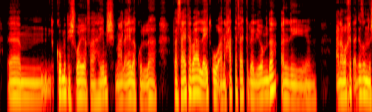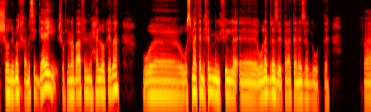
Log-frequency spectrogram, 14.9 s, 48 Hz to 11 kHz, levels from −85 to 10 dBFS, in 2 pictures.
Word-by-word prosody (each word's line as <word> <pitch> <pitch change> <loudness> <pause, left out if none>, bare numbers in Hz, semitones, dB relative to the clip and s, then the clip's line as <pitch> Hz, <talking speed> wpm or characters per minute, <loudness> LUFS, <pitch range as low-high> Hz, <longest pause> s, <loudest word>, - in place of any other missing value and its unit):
آمم 105 -1 -3 0.2
comedy 120 -2 +2
شوية 110 +1 +1
فهيمشي 100 +3 -2
مع 95 - -4
العيلة 100 +2 0
كلّها، 100 +2 -5 0.3
فساعتها 115 +3 +1
بقى 125 0 +4
لقيته 110 0 +1
أنا 95 0 -3
حتى 120 +4 -4
فاكر 115 -1 -3
اليوم 105 +3 0
ده، 140 +7 +2
قال 105 - -2
لي: 90 -2 -4 0.5
"أنا 105 +3 0
واخد 115 +4 0
اجازة 115 +1 -1
من 110 - +3
الشُغل 115 +3 +2
يوم 115 - +1
الخميس 115 -1 0
الجاي 140 +5 +3
شوف 110 0 -8
لنا 115 +1 +1
بقى 120 +1 +3
فيلم 120 -1 -1
حلو 120 +1 +1
كده 140 +5 +1 0.5
و 110 +2 -1 0.6
وسمعت 110 +5 +3
إن 125 - +4
فيلم 125 +2 +2
الفيل 115 0 +2
آآ 105 -1 +1
ولاد 115 +4 +2
رزق 110 -5 +3
3 110 +2 -2
نزل 105 -1 -1
وبتا" 95 0 -8 0.7
ف - - -11
110 Hz, 175 wpm, -24 LUFS, 100-120 Hz, 0.7 s, بقى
